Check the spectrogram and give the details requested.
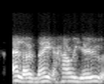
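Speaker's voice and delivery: very high-pitched, casual delivery. Retelling greeting from Tom Hardy a month later: Tom Hardy voice. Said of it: "And his voice".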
